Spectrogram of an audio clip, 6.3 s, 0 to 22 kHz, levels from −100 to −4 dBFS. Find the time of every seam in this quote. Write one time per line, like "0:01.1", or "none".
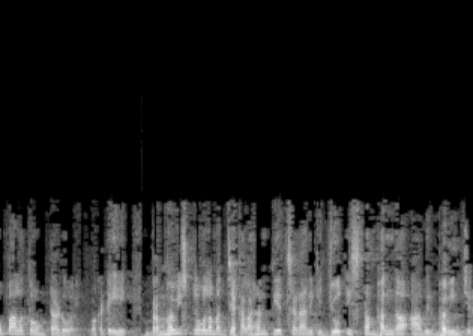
0:01.8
